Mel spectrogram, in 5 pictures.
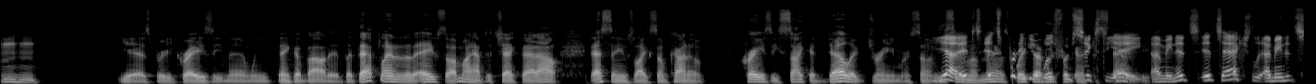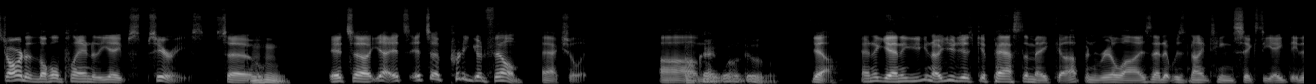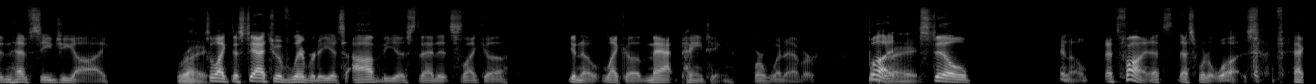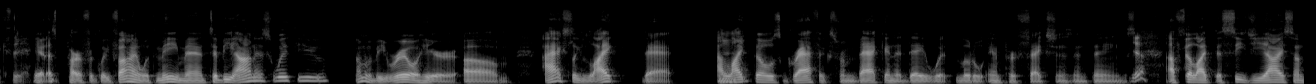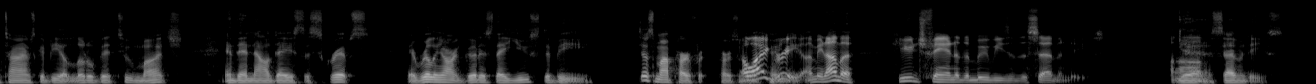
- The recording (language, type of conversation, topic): English, unstructured, Which movie should I watch for the most surprising ending?
- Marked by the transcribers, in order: other background noise; chuckle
